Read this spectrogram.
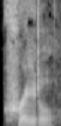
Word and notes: cradle: American English

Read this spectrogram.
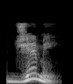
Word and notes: gemmy: British English

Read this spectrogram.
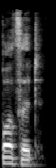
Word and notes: bothered: British English

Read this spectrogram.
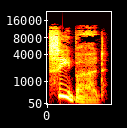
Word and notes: seabird: British English

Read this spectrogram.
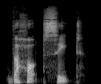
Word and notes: hot seat: British English

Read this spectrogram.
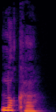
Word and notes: locker: British English

